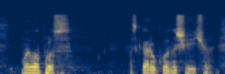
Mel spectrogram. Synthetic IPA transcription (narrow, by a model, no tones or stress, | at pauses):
mojvɐpɾos | ɐskaɾʊkonɨʂevʲɪt͡ɕʊ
